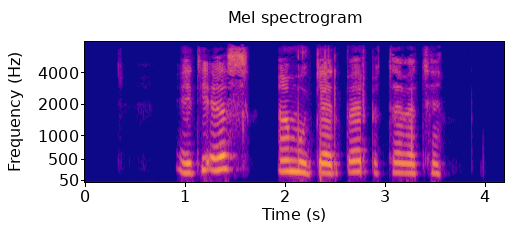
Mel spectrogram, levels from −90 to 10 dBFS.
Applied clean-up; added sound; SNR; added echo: none; none; none; none.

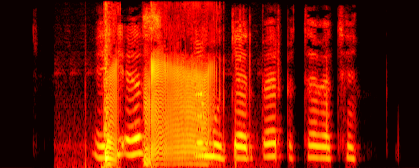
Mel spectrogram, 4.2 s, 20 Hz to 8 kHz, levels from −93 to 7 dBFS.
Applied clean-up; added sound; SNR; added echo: none; Fart; -4 dB; none.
